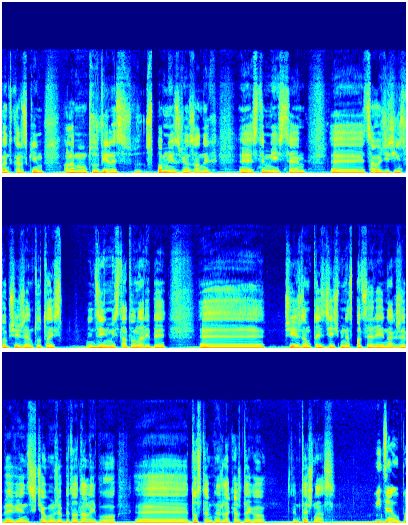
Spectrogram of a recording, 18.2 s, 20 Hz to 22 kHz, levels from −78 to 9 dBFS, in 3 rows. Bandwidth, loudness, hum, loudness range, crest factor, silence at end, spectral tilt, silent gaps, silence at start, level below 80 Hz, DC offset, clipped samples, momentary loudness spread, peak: 16 kHz; -18 LUFS; none; 1 LU; 12 dB; 0 s; -3.5 dB/octave; none; 0 s; -52 dBFS; under 0.1%; under 0.1%; 7 LU; -8 dBFS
